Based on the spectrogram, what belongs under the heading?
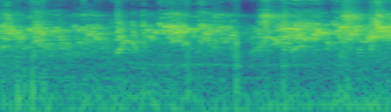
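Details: Budgerigars kept as pets, eating apple, produce scratchy squawking chatter mixed with short thin whistles, broken by a brief quieter pause near the middle before the busy chirping resumes.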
